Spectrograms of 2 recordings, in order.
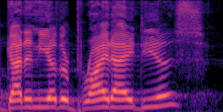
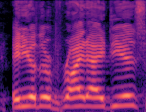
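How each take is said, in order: First: Sarcastic question. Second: Other hit harder, louder; sarcastic, louder repeat. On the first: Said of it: "repeated with more force". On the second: Preacher taunting Jacob a second time, louder sarcasm. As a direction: jab the word other with scorn. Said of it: "repeat of the line". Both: Acted.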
